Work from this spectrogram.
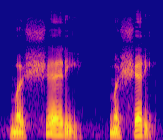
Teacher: The CH makes a soft sh sound, like in fish, mush.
